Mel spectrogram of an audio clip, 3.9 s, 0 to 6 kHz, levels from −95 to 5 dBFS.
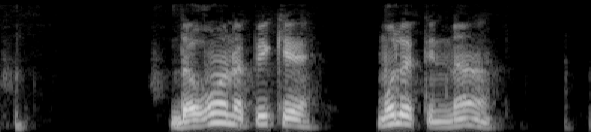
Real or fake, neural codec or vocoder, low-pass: real; none; 5.4 kHz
